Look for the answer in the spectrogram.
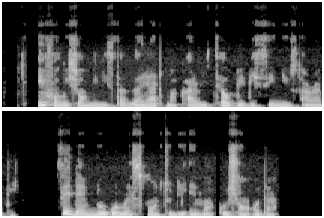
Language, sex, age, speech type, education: Nigerian Pidgin, female, 15-29, spontaneous, tertiary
